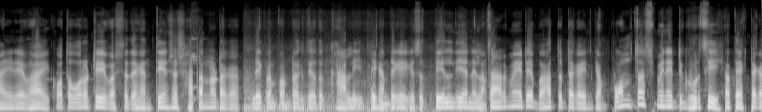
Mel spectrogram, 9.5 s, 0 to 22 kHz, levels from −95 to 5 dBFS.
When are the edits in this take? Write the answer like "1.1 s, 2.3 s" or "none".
3.2 s, 6.1 s, 7.6 s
